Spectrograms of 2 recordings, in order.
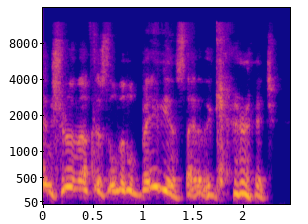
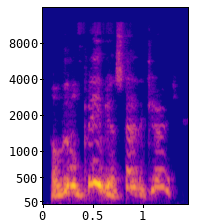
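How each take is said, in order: First: Said in the usual way. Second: Put-on "little baby" repeated much higher and fast; amazed repeat. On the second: Shown as a demonstration. Storyteller marvels at the baby in the carriage, higher and faster. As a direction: replay it high and quick, full of wonder.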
